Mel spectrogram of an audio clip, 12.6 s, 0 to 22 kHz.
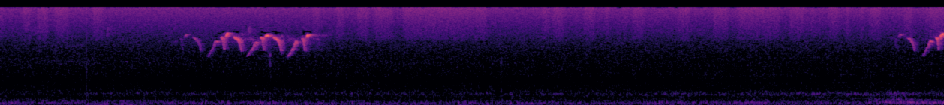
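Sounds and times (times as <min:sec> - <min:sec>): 
low-pitched background noise: 0:00.0 - 0:12.5
common yellowthroat singing: 0:02.4 - 0:04.4, 0:12.0 - 0:12.5.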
